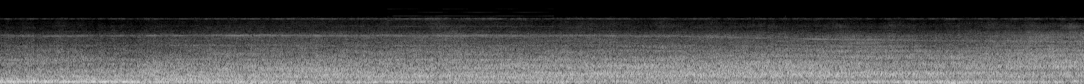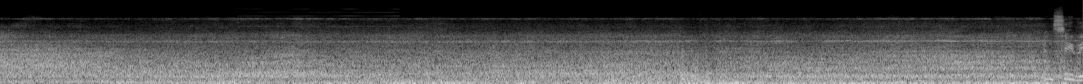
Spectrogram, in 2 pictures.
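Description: An Air Canada airliner in all-black livery runs its jet engines at a windy airport, a steady broadband roar holding for the whole stretch with wind noise mixed in and a voice talking over it.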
